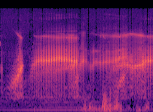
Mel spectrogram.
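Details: Crying frogs calling near a stork feeding its chicks: a long steady pulsed buzzing trill lasting over a second, followed by further wavering cries mixed with low rough knocking bursts.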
